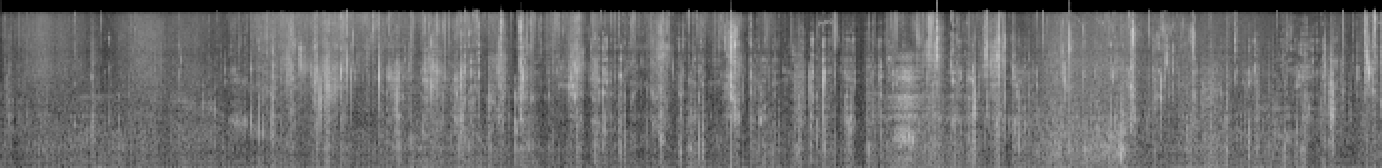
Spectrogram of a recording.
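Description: Close-miked eating of a giant fried cheese ball: the crisp fried bread crust crunches and crackles between the teeth as it is bitten and chewed with its stretchy cheese filling. The crunches are sharp and irregular, starting about two seconds in.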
